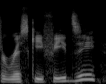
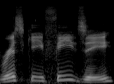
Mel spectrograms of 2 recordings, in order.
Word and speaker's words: RASQFEEDZZ: So my initial thought was that this is supposed to be pronounced Risky Feedsy.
